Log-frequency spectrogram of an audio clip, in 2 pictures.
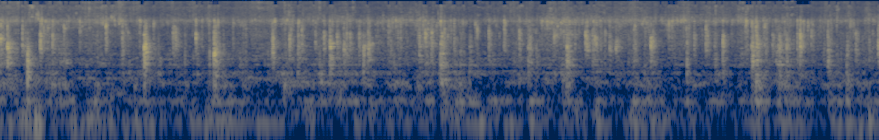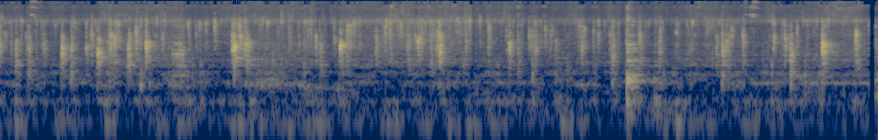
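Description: Brinjal (eggplant) bajji fritters deep-frying in hot oil, roadside style; a continuous crackling, bubbling fry with dense small pops and spits, moderately close and steady, with no voices.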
